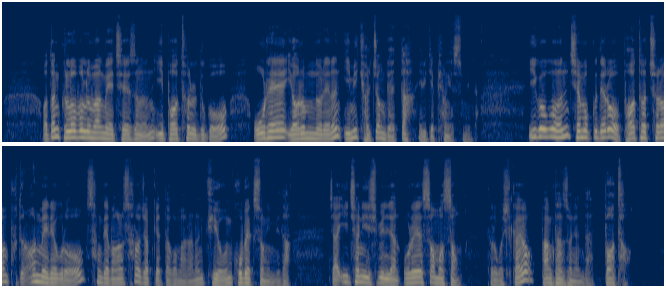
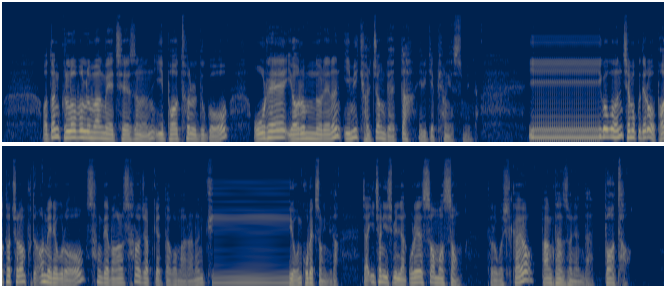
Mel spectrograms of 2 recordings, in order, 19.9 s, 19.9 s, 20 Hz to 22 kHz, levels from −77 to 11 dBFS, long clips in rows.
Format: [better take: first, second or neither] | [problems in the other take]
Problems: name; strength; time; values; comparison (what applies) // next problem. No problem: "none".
first | audio freezing; at 8 s for 1 s and at 13 s for 1 s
